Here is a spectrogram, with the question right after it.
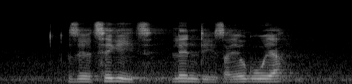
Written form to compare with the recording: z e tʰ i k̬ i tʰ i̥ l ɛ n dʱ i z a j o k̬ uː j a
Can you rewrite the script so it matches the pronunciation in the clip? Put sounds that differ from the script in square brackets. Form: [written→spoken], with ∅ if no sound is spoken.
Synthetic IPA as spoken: z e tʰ i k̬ i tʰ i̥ l [ɛ→e] n dʱ i z a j o k̬ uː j a

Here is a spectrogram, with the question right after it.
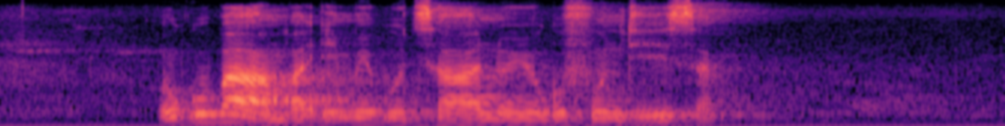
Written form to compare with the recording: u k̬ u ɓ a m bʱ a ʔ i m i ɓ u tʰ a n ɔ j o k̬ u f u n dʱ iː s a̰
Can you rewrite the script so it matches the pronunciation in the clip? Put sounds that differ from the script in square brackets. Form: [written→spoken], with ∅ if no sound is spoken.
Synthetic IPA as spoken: u k̬ u ɓ a m bʱ a ʔ i m i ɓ u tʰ a n ɔ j o k̬ u f u n dʱ iː s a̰

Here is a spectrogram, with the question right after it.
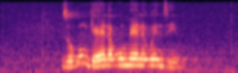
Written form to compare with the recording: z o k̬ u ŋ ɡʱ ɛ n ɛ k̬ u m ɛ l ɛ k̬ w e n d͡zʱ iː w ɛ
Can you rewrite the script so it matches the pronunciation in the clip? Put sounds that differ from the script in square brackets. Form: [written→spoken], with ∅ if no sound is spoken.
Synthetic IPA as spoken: z o k̬ u ŋ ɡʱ ɛ n [ɛ→a] k̬ u m ɛ l ɛ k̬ w e n d͡zʱ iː w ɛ

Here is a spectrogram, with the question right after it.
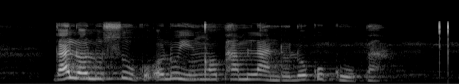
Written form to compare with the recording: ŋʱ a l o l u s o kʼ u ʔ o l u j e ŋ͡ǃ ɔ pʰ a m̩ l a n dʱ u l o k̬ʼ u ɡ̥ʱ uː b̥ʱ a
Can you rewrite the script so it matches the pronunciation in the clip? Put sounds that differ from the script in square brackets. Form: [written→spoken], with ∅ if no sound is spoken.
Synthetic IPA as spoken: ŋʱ a l o l u s [o→u] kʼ u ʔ o l u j [e→i] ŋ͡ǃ ɔ pʰ a m̩ l a n dʱ [u→ɔ] l o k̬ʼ u ɡ̥ʱ uː b̥ʱ a

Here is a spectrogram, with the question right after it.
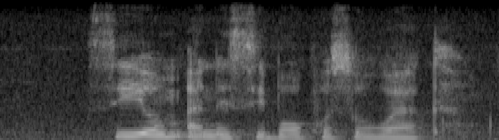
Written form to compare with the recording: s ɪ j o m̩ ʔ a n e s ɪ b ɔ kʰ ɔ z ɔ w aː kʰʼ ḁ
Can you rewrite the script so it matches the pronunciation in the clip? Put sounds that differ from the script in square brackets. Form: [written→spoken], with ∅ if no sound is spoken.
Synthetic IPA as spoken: s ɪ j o m̩ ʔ a n e s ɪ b ɔ [kʰ→pʰ] ɔ [z→s] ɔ w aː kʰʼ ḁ

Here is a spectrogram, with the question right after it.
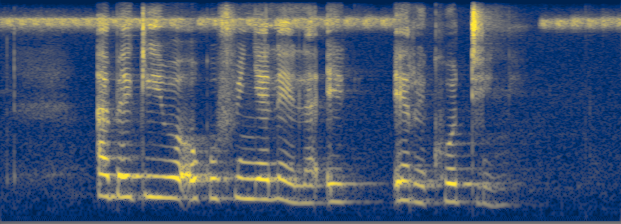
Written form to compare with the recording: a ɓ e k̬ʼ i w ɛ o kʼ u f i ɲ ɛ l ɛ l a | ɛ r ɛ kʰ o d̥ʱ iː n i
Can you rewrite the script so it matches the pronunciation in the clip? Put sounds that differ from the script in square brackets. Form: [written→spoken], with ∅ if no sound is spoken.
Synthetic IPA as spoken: a ɓ e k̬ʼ i w ɛ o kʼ u f i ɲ ɛ l ɛ l a | ɛ r ɛ kʰ o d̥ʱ iː n i

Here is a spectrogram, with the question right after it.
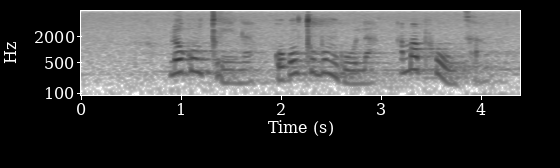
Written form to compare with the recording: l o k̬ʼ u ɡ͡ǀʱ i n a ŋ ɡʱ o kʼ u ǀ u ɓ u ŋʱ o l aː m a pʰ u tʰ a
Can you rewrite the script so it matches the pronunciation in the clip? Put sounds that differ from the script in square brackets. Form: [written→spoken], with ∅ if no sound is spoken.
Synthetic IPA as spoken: l o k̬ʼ u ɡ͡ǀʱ i n a ŋ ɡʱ o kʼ u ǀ u ɓ u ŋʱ [o→u] l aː m a pʰ [u→uː] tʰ a

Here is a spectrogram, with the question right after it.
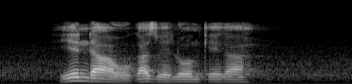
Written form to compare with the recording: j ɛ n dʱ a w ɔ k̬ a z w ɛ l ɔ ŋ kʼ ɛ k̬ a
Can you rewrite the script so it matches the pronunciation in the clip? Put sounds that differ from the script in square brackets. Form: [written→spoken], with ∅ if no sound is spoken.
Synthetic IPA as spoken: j ɛ n dʱ a w ɔ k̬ a z w ɛ l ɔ ŋ kʼ ɛ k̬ a

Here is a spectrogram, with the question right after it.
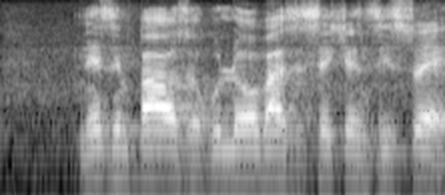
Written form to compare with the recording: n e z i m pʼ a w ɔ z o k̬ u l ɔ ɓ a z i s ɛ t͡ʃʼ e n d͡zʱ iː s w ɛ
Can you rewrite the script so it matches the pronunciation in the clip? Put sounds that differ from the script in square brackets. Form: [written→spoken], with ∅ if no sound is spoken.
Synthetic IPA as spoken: n e z i m pʼ a w ɔ z o k̬ u l ɔ ɓ a z i s ɛ t͡ʃʼ e n d͡zʱ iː s w ɛ

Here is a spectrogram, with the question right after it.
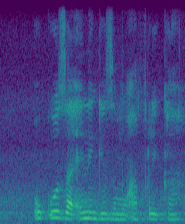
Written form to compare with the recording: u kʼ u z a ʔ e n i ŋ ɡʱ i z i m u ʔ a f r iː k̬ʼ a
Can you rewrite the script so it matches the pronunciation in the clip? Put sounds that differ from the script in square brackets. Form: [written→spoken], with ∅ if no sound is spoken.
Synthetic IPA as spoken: u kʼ u z a ʔ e n i ŋ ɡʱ i z i m u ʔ a f r iː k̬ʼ a

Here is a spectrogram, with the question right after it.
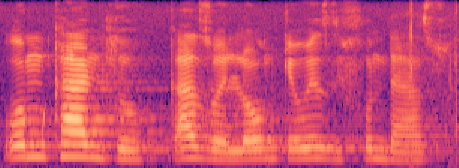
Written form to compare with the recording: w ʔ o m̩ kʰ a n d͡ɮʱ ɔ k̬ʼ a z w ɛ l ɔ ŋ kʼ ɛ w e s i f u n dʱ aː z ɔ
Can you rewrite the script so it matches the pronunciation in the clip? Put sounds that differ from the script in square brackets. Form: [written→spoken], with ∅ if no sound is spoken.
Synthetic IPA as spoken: w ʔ o m̩ kʰ a n d͡ɮʱ [ɔ→u] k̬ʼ a z w ɛ l ɔ ŋ kʼ ɛ w e [s→z] i f u n dʱ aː z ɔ

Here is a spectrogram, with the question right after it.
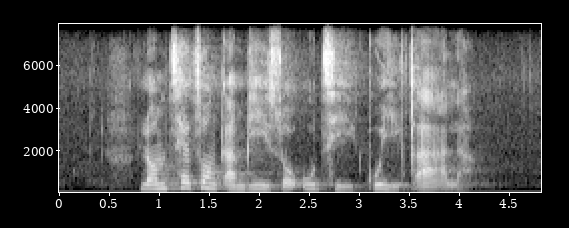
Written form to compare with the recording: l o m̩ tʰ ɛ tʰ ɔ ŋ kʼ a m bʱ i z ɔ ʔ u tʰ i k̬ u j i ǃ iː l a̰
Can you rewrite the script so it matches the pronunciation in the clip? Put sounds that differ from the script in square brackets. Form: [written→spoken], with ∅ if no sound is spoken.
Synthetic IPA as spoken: l o m̩ tʰ ɛ tʰ ɔ ŋ kʼ a m bʱ i [z→s] ɔ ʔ u tʰ i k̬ u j i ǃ [iː→aː] l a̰

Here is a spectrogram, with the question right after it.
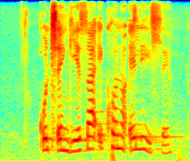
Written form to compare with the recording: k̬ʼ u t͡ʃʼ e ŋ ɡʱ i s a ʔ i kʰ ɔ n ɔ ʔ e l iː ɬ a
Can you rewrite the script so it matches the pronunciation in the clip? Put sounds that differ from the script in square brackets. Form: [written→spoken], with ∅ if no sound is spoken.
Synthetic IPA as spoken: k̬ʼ u t͡ʃʼ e ŋ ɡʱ i s a ʔ i kʰ ɔ n ɔ ʔ e l iː ɬ [a→ɛ]

